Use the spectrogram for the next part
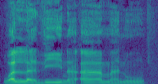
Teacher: maka huruf yang memiliki tanda baca kasrahnya dibaca panjang dengannya dzi dibaca panjang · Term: mad thabi'i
